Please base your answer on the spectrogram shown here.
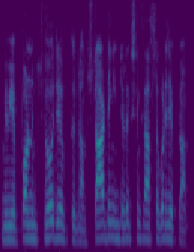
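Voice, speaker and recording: Fast-talking male speaking coach. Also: a little high, steady tone, no echo, dull audio. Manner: emphatic, repeats key points, mixes English terms. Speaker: motivational speaker and trainer. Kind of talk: training lecture on public speaking.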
